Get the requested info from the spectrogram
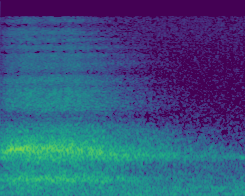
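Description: A man's single long audible breath, loud at once and fading away over about a second and a half.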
